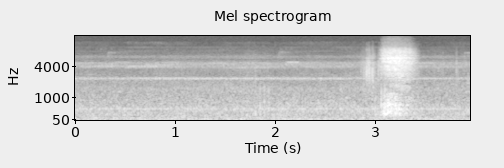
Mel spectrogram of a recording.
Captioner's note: sniffles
